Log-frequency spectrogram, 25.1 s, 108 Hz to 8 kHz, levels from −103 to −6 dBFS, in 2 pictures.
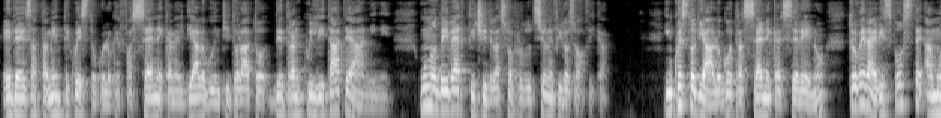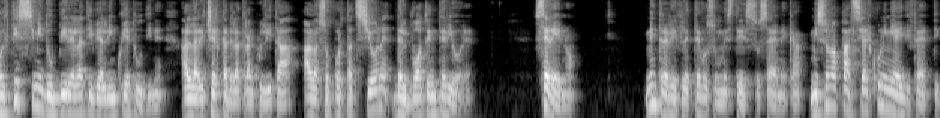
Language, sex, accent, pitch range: Italian, male, native, 110-155 Hz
